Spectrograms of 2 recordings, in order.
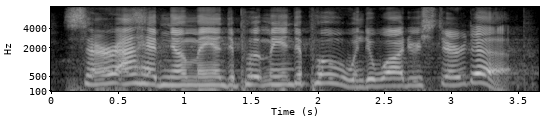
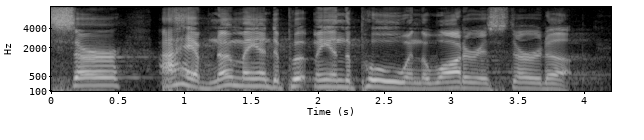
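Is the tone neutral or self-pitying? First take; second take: self-pitying; neutral. First: It is read in a whiny, self-pitying tone. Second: It is read in a plain, neutral tone.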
